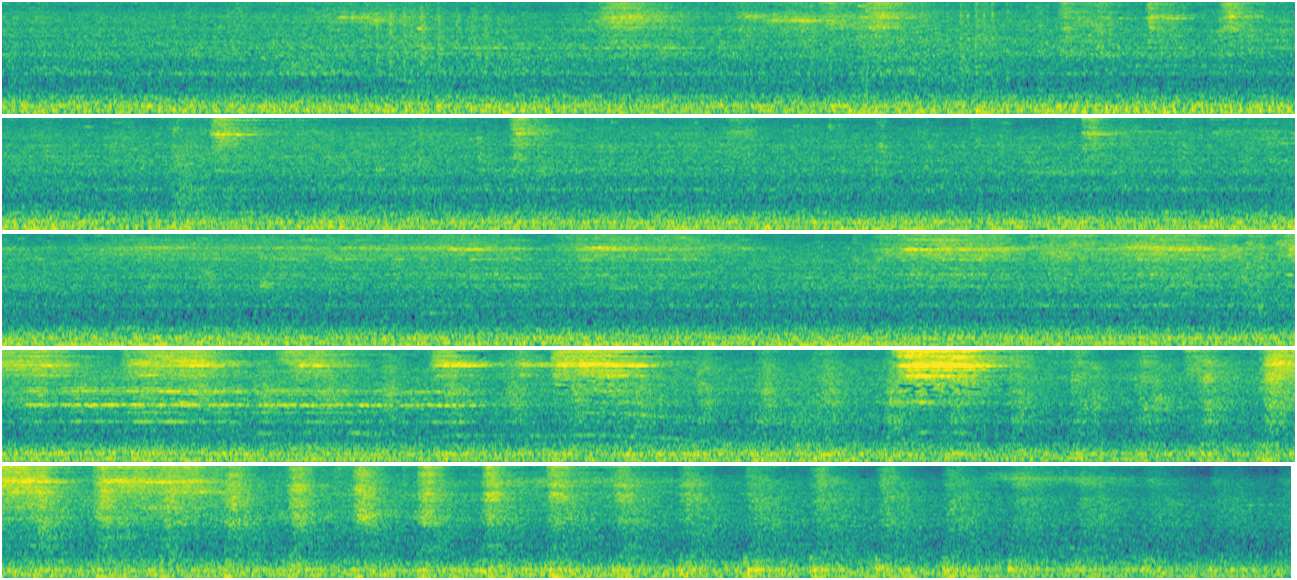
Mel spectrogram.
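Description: Freight train of covered goods wagons rolling past: a steady rumble of steel wheels on rail, with a brief wheel squeal about twenty seconds in and sharp clicks of wheels over rail joints that come thicker near the end.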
